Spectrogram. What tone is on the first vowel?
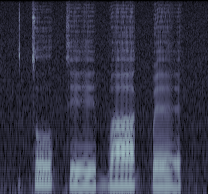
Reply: high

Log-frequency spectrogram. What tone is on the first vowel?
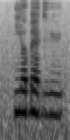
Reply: low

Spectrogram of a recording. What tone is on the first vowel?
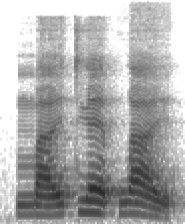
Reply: rising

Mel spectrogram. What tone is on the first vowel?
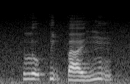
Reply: falling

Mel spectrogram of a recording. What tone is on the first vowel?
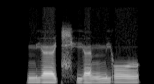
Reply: high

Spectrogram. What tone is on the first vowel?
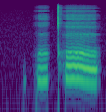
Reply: rising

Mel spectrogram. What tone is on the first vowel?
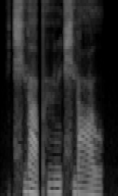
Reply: falling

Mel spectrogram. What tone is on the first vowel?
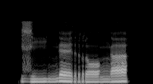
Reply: low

